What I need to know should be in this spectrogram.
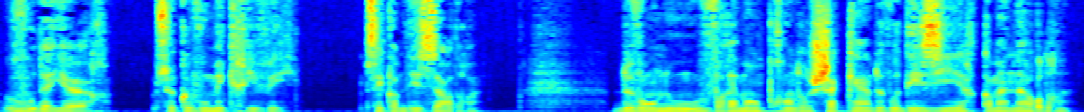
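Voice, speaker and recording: An older mother defending her daughter, reproachful and quick to flare up, as a man reads her. The voice is low, husky and dark. It sits close and dry. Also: fairly even intonation, dry recording. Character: worried older mother, protective and indignant.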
